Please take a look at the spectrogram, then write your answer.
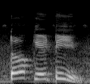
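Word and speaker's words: talkative: then अगला word है टॉकेटिव देखिए इसे पढ़ते हैं टॉक यहां पे एल साइलेंट है ना एटिव टॉकेटिव टॉकेटिव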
